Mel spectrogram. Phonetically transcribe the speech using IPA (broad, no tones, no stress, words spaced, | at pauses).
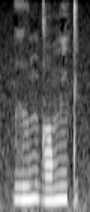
ɦɯm ɡɔmĩt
